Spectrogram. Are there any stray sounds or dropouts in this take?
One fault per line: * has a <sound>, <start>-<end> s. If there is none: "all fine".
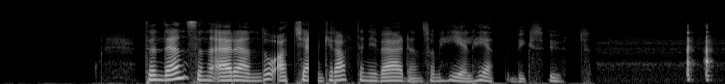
* has a dropout, 3.1-3.2 s
* has a laugh, 6.9-7.2 s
